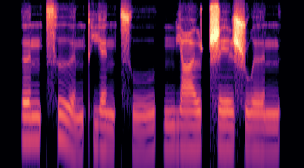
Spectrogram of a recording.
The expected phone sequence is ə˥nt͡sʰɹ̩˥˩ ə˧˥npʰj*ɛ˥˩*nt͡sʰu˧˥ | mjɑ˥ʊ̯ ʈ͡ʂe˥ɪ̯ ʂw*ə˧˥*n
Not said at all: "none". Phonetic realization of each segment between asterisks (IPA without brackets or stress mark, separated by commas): ɛ˥˩, ə˥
